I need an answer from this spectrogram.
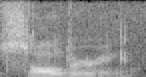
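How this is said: The L in the word is pronounced. "the same way the British do it"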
